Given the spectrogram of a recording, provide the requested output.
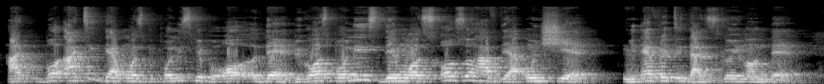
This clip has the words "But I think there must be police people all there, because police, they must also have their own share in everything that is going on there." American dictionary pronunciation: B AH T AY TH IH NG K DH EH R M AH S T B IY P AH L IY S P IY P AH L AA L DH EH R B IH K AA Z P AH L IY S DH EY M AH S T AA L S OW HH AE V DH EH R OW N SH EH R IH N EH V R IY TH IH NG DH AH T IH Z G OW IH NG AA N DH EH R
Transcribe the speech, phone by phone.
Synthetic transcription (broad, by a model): B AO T AY T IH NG K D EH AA M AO S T B IY P AH L IY S P IY P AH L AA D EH B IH K AA S P AH L IY S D EY M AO S T AA L S OW HH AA V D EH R OW N SH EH IH N EH V R IY T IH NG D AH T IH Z G OW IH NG AA N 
